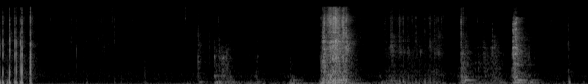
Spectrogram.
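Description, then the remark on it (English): Rustling and riffling of a Rider-Waite-Smith tarot card deck being shuffled, with soft papery flicks and one louder, crisp burst of cards snapping together midway. No talking. “Here's your Madam Adam ASMR as we shuffle.”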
